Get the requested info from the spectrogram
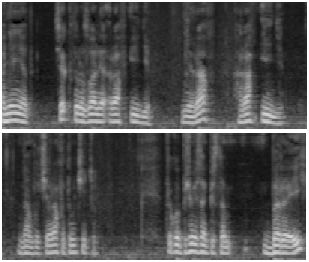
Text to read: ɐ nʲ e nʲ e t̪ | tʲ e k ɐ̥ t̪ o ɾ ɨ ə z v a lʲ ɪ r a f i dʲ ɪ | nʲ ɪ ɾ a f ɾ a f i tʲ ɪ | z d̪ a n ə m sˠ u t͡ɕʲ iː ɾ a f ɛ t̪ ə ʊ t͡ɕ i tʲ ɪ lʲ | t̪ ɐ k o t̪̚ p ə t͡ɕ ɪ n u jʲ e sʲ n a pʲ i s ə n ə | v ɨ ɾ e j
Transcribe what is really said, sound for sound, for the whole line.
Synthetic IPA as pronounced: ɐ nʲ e nʲ e t̪ | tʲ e k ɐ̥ t̪ o ɾ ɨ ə z v a lʲ ɪ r a f i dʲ ɪ | nʲ ɪ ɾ a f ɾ a f i dʲ ɪ | v d̪ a n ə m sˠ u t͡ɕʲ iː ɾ a f ɛ t̪ ə ʊ t͡ɕ i tʲ ɪ lʲ | t̪ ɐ k o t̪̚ p ə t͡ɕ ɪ m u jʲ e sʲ n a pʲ i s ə n ə | b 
